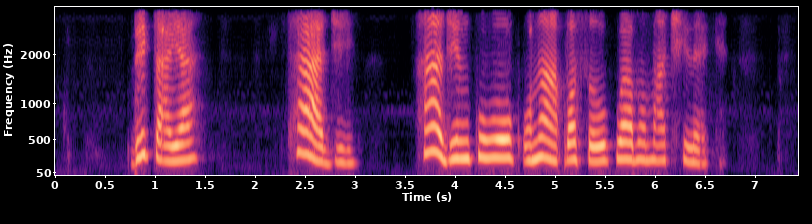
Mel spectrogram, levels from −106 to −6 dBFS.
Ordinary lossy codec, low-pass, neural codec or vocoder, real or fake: none; 3.6 kHz; codec, 16 kHz in and 24 kHz out, 0.8 kbps, FocalCodec, streaming, 65536 codes; fake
